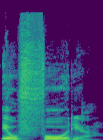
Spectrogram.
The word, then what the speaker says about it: euforia: Eufória. No português, eu digo euforia.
